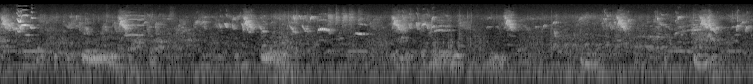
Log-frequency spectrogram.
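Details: Male and female European greenfinch singing: dense high twittering phrases with buzzy notes and quick trills, repeated in bursts across the clip, with a few softer lower chirps between them.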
